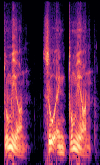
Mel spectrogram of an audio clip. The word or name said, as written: dummian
